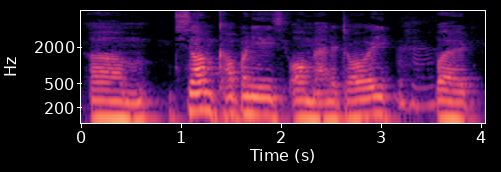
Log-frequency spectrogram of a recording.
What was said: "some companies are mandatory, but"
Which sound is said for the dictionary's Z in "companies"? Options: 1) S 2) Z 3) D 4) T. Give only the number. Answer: 2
